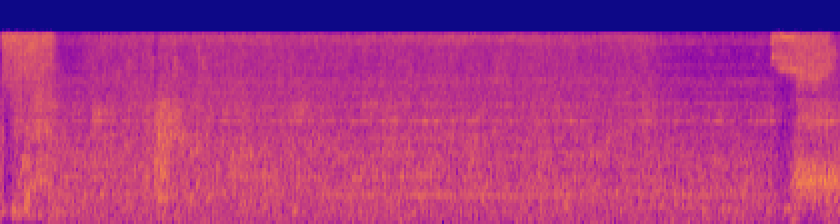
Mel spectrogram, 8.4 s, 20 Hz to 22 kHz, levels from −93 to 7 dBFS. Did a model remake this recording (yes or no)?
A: no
